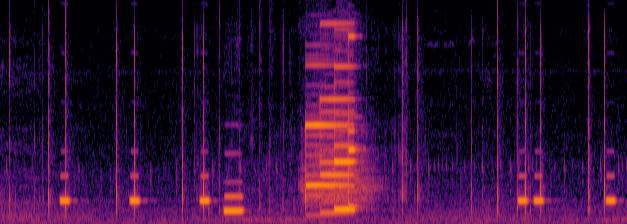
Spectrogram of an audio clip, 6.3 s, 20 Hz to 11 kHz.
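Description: Keypad beeps of a Fly Ezzy 5 button phone as its menu keys are pressed: short beeps of one pitch, each with a key click, one of them lower. About three seconds in, the phone plays a brief, louder jingle of several tones.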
